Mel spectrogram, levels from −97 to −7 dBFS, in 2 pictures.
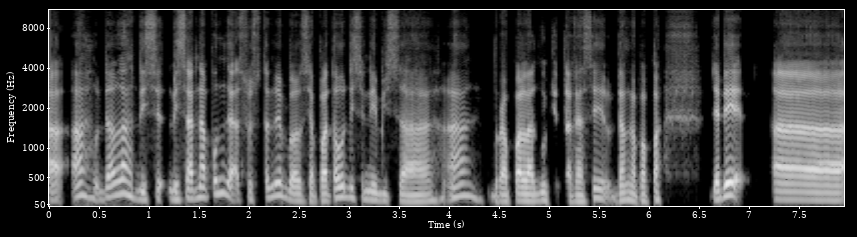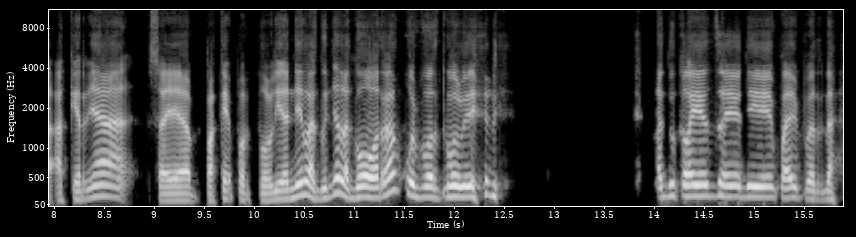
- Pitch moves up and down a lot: Yes, wide, 6.5 semitones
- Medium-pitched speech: Yes, medium, 155 Hz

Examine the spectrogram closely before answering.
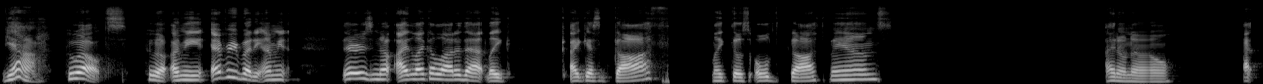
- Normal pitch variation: No, wide, 5.9 semitones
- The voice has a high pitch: Yes, high, 205 Hz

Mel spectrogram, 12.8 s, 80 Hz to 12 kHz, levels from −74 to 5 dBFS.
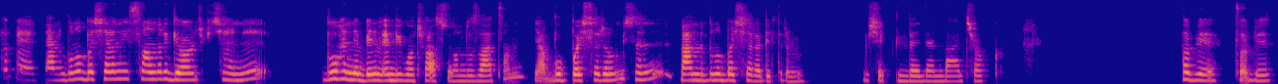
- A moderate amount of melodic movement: Yes, average, 3.4 semitones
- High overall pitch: Yes, high, 245 Hz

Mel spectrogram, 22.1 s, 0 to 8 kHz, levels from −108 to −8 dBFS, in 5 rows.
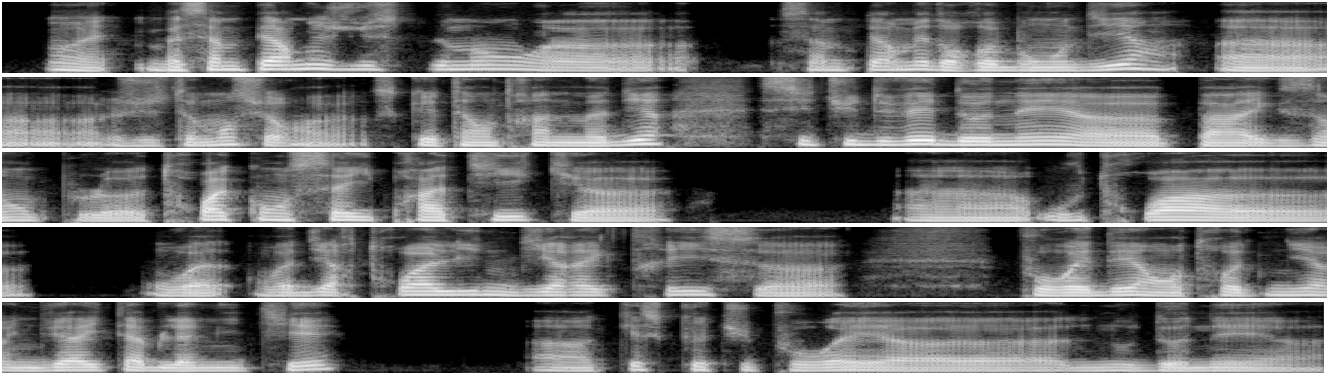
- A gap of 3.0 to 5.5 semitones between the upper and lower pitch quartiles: Yes, average, 3.3 semitones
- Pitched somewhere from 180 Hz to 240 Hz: No, low, 130 Hz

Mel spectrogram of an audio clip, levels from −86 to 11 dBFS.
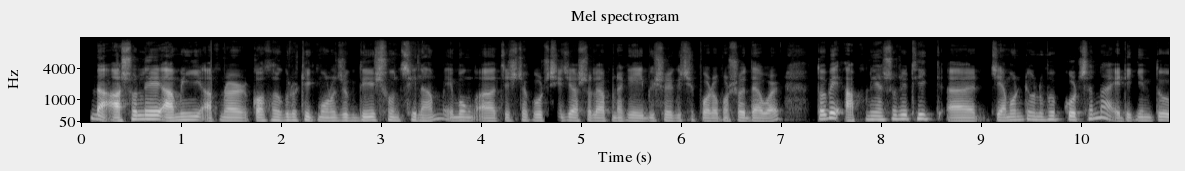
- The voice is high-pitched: No, low, 125 Hz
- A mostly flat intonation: No, average, 3.2 semitones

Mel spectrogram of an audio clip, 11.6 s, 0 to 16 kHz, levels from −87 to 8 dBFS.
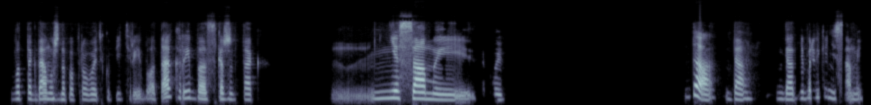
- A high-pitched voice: Yes, high, 210 Hz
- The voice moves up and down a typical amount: Yes, average, 3.1 semitones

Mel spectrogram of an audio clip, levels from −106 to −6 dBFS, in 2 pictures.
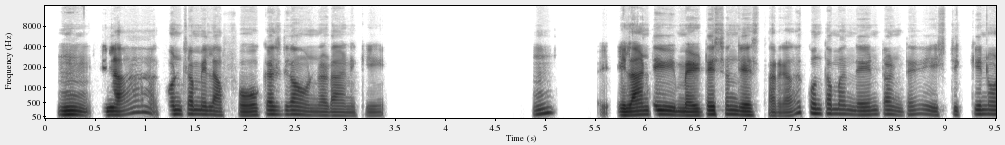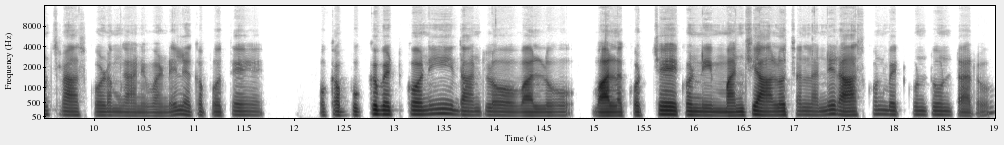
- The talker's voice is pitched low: Yes, low, 115 Hz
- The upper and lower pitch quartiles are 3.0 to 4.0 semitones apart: Yes, average, 3.7 semitones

